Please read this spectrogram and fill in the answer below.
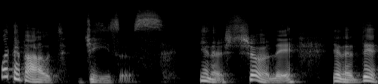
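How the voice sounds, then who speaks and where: Very slowly and with vocal fry, a man speaks in a Hungarian accent, his pitch swinging very widely. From Hungary. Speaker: church member giving a sermon. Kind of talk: sermon. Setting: church with congregation. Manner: halting, with frequent fillers and restarts.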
